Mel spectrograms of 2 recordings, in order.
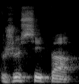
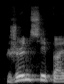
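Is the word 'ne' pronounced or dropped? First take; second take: dropped; pronounced. First: The word 'ne' is dropped entirely. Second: The word 'ne' is clearly pronounced. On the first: This is the casual everyday form. "или просто" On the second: This is the careful standard form. "речевым нормативным вариантом высказываться «je ne sais pas». Вот так вот"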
